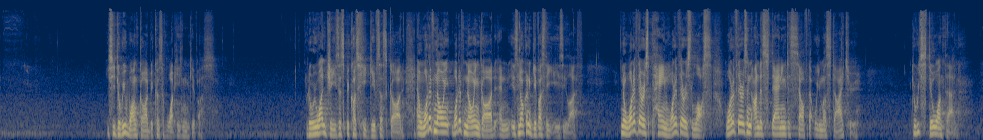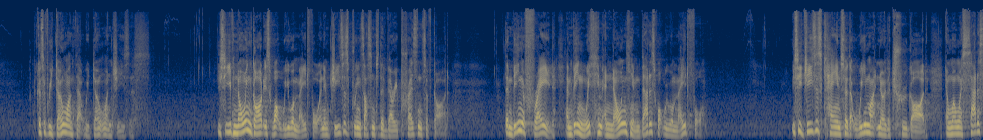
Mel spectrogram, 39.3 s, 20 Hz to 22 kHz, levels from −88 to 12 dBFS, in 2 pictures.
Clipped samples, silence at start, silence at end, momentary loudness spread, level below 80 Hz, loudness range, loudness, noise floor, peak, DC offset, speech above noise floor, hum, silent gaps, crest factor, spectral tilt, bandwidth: under 0.1%; 2.15 s; 0 s; 14 LU; -68 dBFS; 7 LU; -20 LUFS; -59 dBFS; 0 dBFS; under 0.1%; 39 dB; none; none; 20 dB; -5 dB/octave; 17.5 kHz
